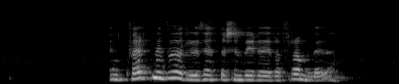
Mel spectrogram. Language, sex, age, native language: Icelandic, female, 70-79, Icelandic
